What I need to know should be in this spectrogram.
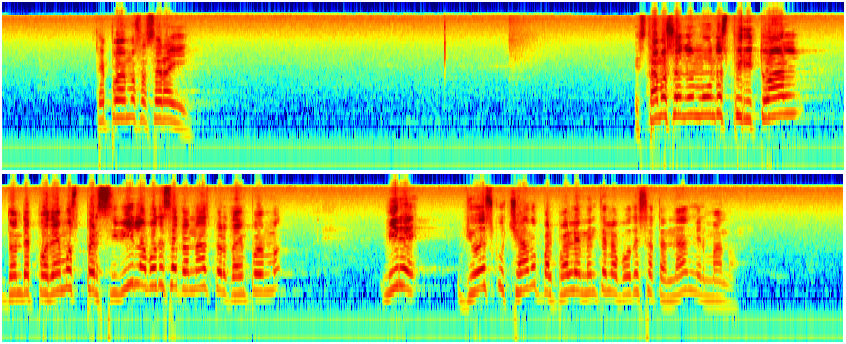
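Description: A man sings with feeling through a microphone and loudspeakers in a room with some echo.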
